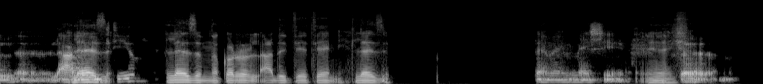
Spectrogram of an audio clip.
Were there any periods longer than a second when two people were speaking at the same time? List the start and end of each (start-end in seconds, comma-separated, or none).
none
